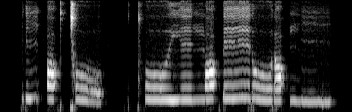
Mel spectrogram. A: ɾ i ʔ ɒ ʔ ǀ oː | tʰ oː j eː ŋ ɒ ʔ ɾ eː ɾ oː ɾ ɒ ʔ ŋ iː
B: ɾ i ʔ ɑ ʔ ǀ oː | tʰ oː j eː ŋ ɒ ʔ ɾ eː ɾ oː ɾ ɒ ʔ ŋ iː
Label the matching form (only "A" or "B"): A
